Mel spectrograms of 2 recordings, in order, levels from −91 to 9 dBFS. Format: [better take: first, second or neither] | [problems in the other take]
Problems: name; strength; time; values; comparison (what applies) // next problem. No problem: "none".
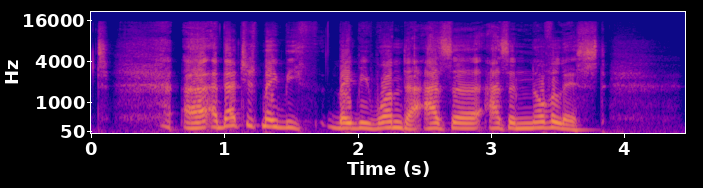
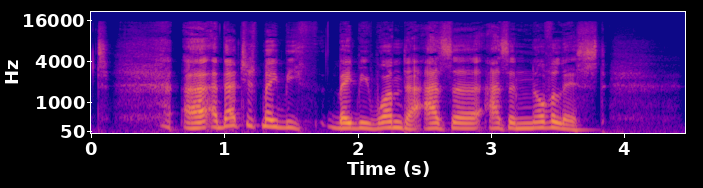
second | distortion; slight; 10 dB below the speech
